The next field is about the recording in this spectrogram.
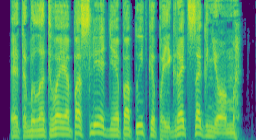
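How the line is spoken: Hiss. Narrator (Russian): прошипел он

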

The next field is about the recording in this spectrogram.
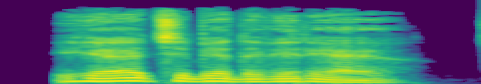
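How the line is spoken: Quiet. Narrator (Russian): тихо молвил он

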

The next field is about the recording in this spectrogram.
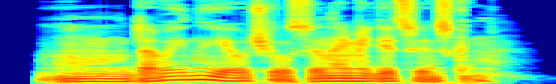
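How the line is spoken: Muttered. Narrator (Russian): пробормотал Мэрил

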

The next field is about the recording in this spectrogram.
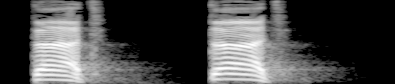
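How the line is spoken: Boy shouting. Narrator (Russian): закричал первый мальчишка

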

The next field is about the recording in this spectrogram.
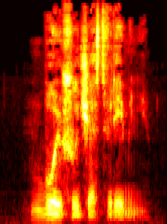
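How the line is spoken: Gloomy admission. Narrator (Russian): мрачно признался он

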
